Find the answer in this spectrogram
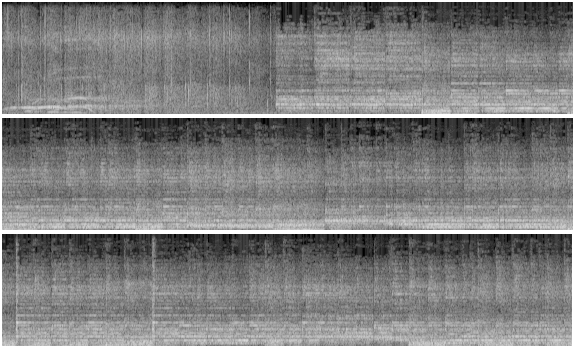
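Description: Belly-dance music: held, sustained notes start abruptly about three seconds in. Low darbuka strokes join about two seconds later in a repeating rhythm. Before that comes a short noisy stretch with a few gliding tones.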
